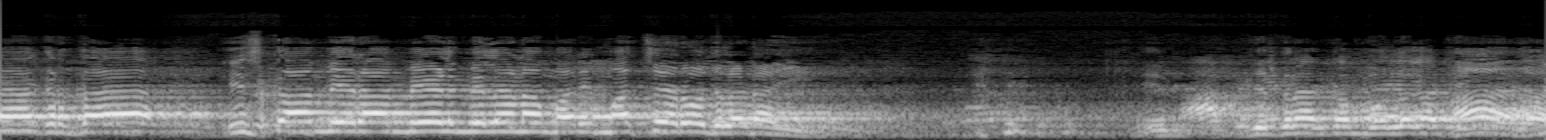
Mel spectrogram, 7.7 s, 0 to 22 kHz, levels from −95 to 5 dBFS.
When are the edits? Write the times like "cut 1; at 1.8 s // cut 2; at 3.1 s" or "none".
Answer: none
